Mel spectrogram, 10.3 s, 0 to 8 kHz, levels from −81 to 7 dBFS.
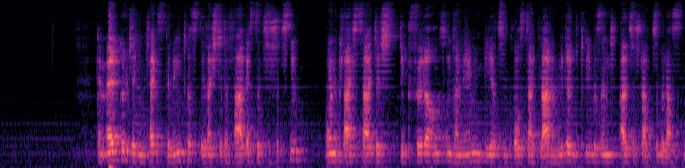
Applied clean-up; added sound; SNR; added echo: neural separator model SepFormer DNS4.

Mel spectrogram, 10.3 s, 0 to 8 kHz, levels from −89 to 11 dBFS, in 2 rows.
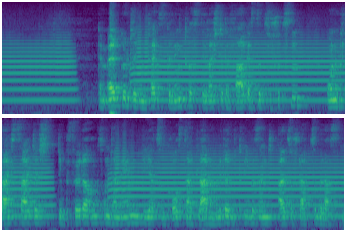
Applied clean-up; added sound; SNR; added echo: none; Trumpet; 3 dB; reverberation time 0.3 s.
